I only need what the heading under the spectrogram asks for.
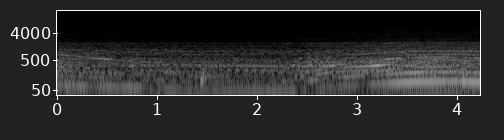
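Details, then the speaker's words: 2015 Ford Mustang EcoBoost turbo four, 310 hp, with 88,000 miles, push-started at auction. The engine climbs smoothly and steadily in pitch as it revs, with no knocks or rattles: a healthy EcoBoost. "ground speed 88 000 miles and she sounds she sounds good she doesn't sound like you would think she would sound but that little EcoBoost is a good engine and she sounds nice just listen to her purr"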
